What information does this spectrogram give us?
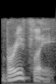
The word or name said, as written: briefly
